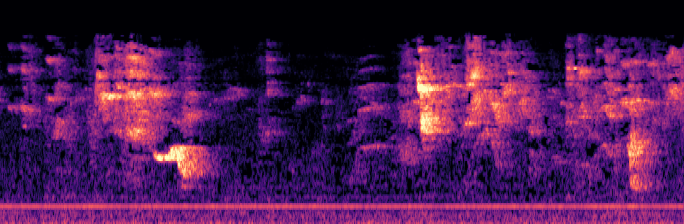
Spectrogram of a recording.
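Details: One of a pair of yellow rose-ringed parakeets gives harsh, screechy squawks in two bursts, with a steady electrical hum underneath.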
